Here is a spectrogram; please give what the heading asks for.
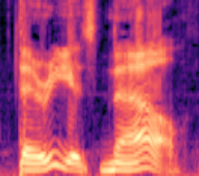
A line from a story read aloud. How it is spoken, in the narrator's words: exclaimed Sam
